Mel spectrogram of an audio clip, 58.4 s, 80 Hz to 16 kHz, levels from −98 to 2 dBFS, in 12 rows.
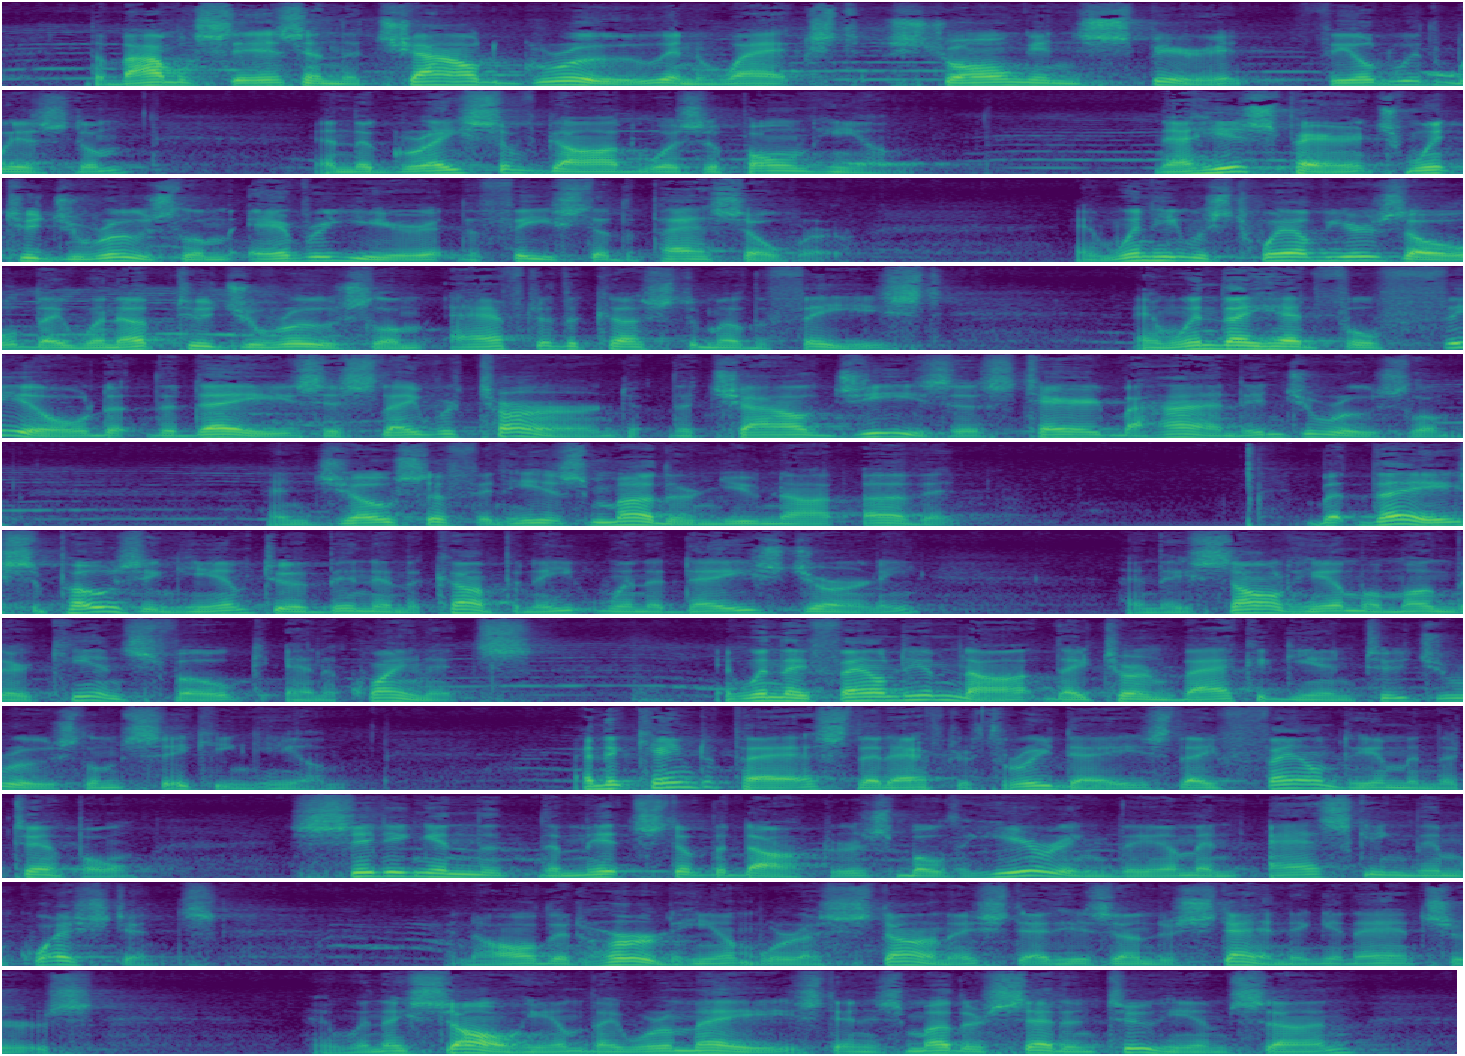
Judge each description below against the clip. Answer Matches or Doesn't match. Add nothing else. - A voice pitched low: Matches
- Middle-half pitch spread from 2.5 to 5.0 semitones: Doesn't match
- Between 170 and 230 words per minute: Matches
